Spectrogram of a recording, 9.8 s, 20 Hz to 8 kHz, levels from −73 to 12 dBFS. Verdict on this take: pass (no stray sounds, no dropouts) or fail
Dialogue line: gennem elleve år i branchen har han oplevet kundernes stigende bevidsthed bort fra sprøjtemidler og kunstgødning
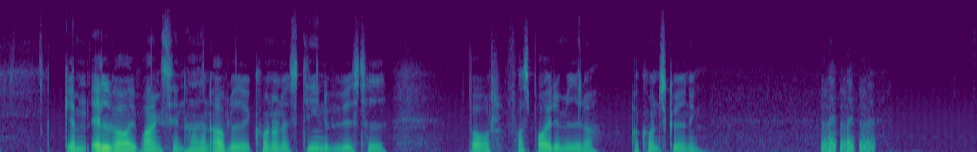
fail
